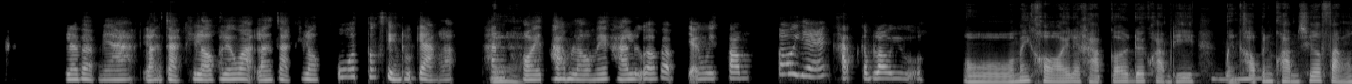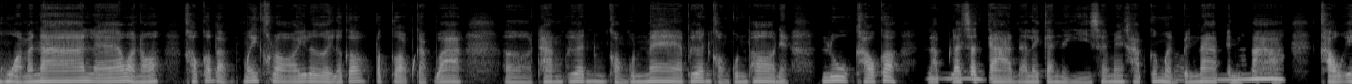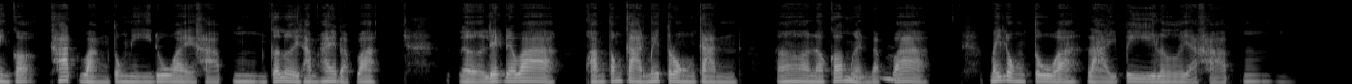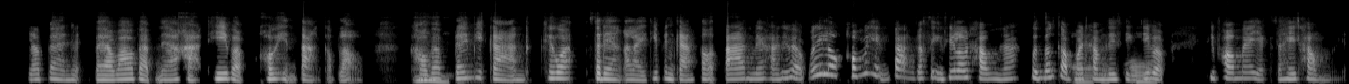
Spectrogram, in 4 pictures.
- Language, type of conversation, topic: Thai, podcast, ถ้าคนอื่นไม่เห็นด้วย คุณยังทำตามความฝันไหม?
- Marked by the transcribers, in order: other background noise; put-on voice: "โต้แย้ง"; tapping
